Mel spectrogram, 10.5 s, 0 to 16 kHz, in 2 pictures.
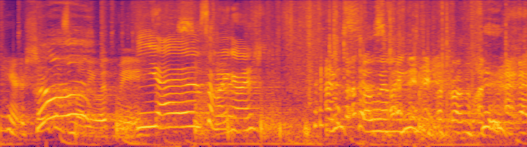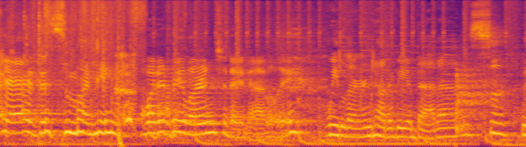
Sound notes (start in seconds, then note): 3.0 laughing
